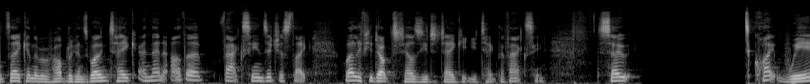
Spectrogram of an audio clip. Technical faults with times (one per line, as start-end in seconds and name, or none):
6.89-7.46 clipped start after a pause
